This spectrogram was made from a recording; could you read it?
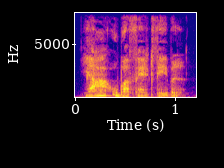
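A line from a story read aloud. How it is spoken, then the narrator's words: Whispering. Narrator (German): flüsterte Sam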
